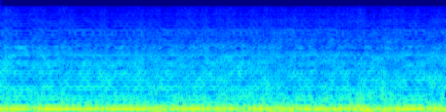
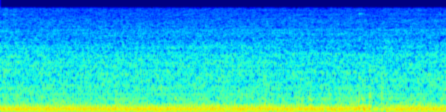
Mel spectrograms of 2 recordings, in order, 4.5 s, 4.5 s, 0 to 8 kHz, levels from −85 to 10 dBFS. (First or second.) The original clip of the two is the second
